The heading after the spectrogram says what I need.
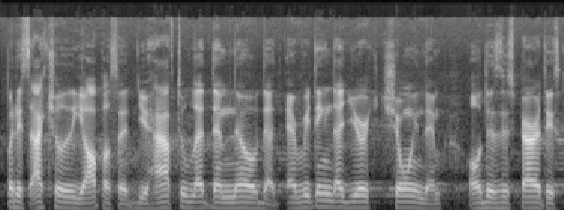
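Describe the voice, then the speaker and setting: A man born in Colombia and raised in Puerto Rico, giving a conference lecture in a halting way with many fillers and restarts. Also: on the low side, a bit bright. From born in Colombia, grew up in Puerto Rico. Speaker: neurologist, conference speaker. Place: conference hall. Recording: long hall reverb.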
